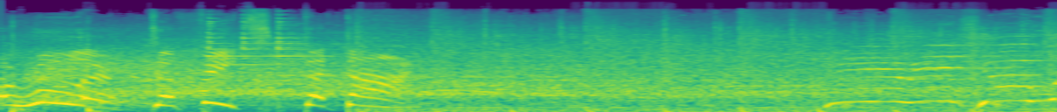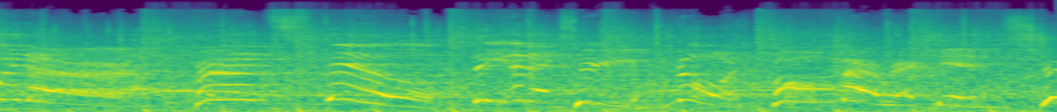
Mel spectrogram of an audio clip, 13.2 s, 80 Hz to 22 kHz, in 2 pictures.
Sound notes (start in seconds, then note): 1.2 bell rings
